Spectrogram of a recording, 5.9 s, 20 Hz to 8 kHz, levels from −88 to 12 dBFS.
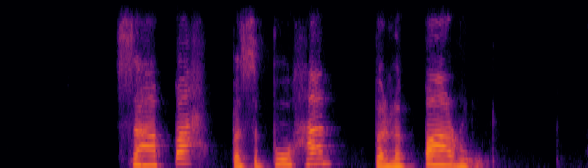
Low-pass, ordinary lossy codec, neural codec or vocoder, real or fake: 7.2 kHz; Opus, 32 kbps; vocoder, 44.1 kHz, 128 mel bands, Pupu-Vocoder; fake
